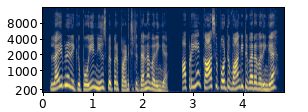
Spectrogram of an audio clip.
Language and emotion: Tamil, angry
